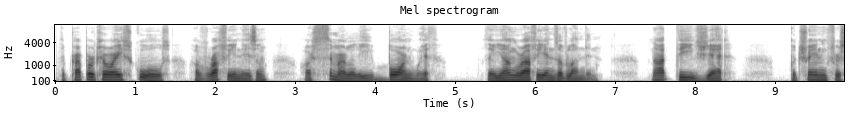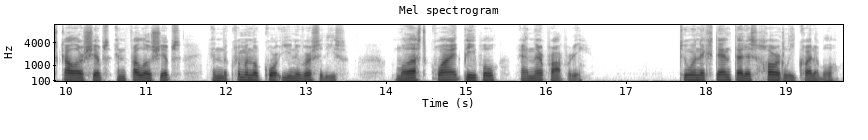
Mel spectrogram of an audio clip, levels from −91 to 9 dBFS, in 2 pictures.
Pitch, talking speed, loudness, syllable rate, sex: 130 Hz, 120 wpm, -18 LUFS, 5.1 syllables/s, male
